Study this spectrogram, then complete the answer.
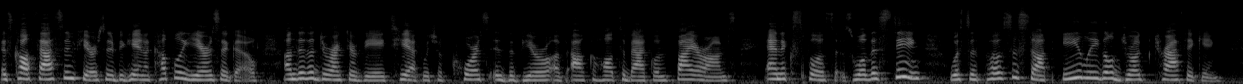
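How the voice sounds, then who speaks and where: Very fast speech comes from a woman in a very clean recording against a silent background. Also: fairly high pitch for a woman, ordinary pitch variation. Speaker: online news show host. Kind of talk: news commentary. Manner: halting, with false starts.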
